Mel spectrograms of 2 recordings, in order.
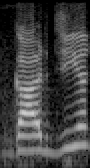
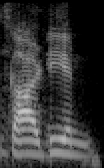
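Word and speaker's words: guardian: मैंने तो गार्जियन बोला, गार्जियन, बट आजकल जो प्रोनाउंसिएशन चल रहा है दैट इज गार्डियन, ठीक है? गार्डियन होता है, गार्ड होता है ना, गार्ड वर्ड सुना है? गार्ड से ही गार्डियन होता है, गार्डियन का मतलब होता है जो आपको गार्ड कर सके कहीं, ठीक है? तो the pronunciation, right pronunciation is गार्डियन.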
